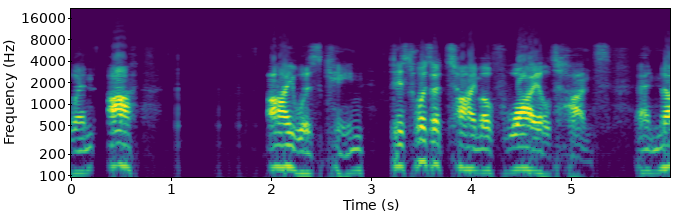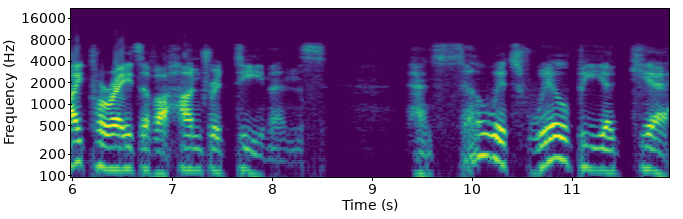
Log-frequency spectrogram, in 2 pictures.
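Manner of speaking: contemptuous, grandiose, menacing, scornful half-whisper. Playing a deposed monster king, scornfully recalling his former glory and vowing its return; menacing half-whisper. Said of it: "as the former king of ha- Halloween Town, and the boogeyman appears before you. / uh, the boogeyman seems to be looking at that thing in with if contempt. / And he whispers, / you can't exactly tell t".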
